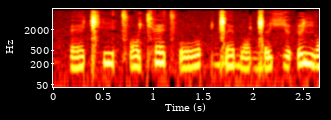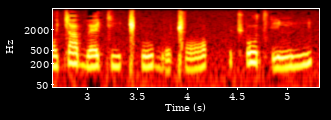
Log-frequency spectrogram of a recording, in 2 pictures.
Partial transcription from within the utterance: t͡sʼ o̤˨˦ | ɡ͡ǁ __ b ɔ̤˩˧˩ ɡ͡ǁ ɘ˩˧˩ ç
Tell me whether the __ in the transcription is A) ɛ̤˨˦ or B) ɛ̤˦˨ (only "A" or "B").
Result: B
